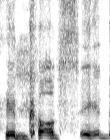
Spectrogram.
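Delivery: high, slow preacher intonation. Pretend. Preacher voice again.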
